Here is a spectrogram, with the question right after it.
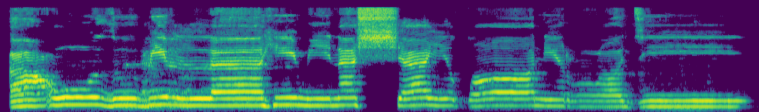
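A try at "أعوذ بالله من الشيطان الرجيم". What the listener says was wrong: Harokat fathahnya jangan hamzahnya jangan tipis, jangan tebel banget. Coba dorong, Nah, ini bisa. Kemudian domahnya. Kurang monyong. A'udzu. Ya, nanti latihan fathah yang A ya, ya.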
